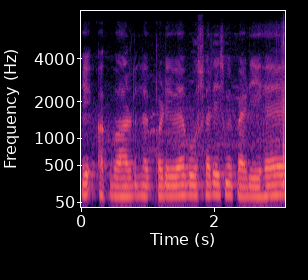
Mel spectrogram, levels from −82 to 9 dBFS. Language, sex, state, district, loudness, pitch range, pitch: Hindi, male, Uttar Pradesh, Shamli, -21 LUFS, 110-120 Hz, 115 Hz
